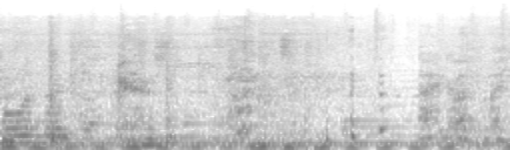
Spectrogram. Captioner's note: group laugh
